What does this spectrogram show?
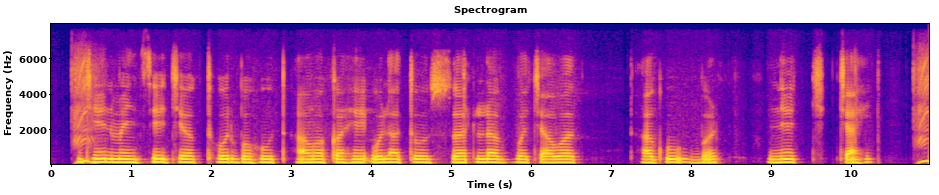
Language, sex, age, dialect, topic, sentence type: Chhattisgarhi, female, 18-24, Northern/Bhandar, banking, statement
